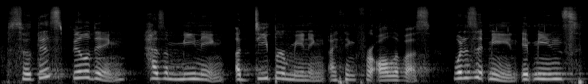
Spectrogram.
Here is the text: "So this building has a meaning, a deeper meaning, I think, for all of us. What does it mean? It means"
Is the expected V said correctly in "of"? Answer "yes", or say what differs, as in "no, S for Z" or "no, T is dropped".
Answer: yes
